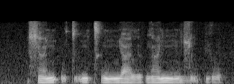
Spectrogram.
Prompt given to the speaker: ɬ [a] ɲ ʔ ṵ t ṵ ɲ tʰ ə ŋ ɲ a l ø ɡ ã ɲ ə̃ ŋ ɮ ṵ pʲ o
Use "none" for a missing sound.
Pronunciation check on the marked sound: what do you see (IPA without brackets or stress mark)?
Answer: ã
